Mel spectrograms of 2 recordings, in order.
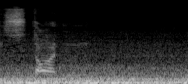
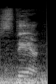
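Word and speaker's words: Staunton: Our target area right now is going to be Stuntton. Stanton, I guess they pronounce it.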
